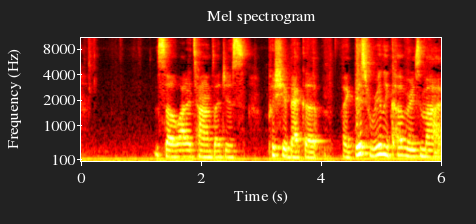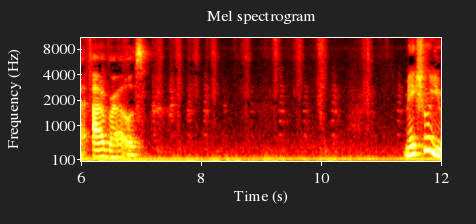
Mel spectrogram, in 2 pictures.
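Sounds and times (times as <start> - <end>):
comb raking through wig hair: 3.6 - 12.0.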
